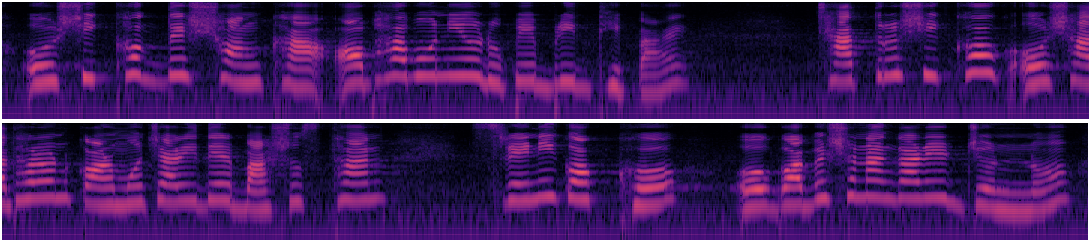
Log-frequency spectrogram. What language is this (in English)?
Bangla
